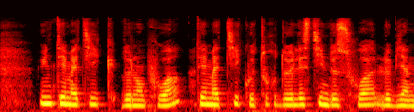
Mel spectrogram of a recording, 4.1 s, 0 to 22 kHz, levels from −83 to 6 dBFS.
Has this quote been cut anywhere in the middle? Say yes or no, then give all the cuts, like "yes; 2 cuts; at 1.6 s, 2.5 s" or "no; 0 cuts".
yes; 2 cuts; at 1.2 s, 1.9 s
